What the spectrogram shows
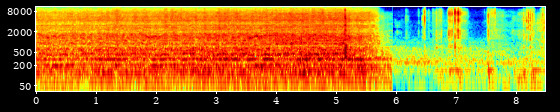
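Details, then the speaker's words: Centurion ARV after ignition retiming, lift pumps primed: steady labouring crank for about six seconds with one odd kick, never catches; low coolant suspected of tripping the coolant switch that stops the magnetos; cranks but won't start. "So that thing over there is the coolant switch, and the coolant's below it, so that'll be telling the magnetos not to start."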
